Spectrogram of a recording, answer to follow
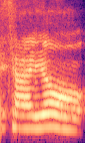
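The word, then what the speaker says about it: Taillon: Oh, you say Tyone. I pronounce it Talon, but I know who you're talking about.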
